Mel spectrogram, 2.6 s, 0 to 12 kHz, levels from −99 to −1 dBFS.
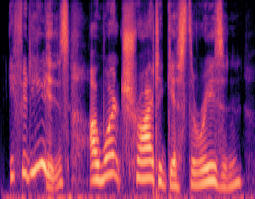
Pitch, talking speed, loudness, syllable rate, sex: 225 Hz, 235 wpm, -18 LUFS, 5.3 syllables/s, female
